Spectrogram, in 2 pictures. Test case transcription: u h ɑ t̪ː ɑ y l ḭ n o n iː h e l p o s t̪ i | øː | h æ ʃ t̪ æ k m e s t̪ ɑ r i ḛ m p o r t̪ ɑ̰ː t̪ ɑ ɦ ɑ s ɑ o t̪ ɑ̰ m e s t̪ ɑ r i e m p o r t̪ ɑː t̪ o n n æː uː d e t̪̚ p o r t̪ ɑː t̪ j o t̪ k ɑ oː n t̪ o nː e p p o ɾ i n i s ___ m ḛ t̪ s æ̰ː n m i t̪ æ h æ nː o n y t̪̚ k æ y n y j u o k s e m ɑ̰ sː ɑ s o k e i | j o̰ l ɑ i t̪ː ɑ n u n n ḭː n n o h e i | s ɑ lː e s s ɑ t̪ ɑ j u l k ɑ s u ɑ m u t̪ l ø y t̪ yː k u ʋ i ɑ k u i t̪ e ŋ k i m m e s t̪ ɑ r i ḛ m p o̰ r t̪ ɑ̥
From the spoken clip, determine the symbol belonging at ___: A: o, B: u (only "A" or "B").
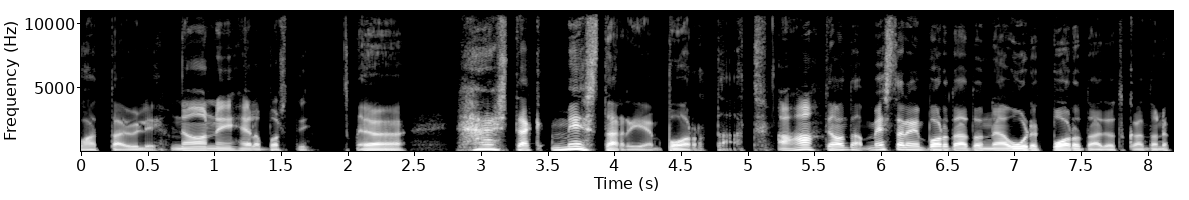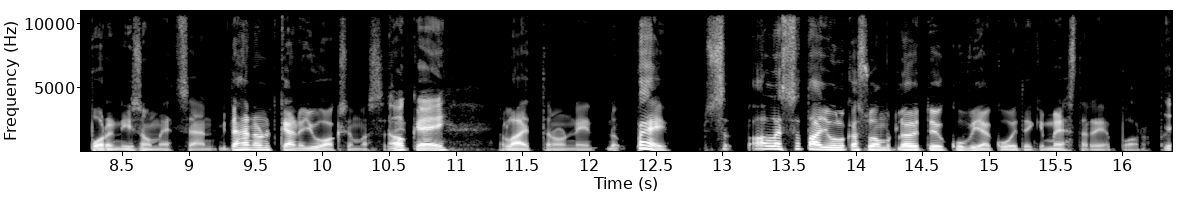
A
